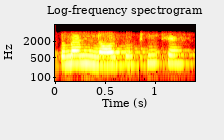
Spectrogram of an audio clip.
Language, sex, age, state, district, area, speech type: Hindi, female, 18-30, Madhya Pradesh, Hoshangabad, rural, conversation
